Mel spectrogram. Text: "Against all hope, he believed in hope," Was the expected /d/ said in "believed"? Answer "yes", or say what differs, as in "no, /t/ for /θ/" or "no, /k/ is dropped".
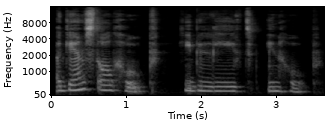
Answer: yes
